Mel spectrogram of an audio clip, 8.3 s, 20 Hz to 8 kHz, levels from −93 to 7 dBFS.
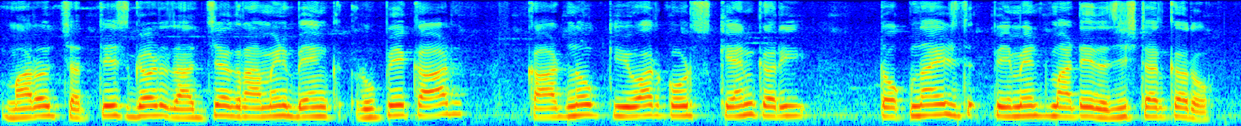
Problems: constant background noise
